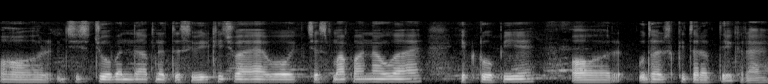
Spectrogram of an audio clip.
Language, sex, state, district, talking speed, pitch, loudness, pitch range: Hindi, male, Bihar, West Champaran, 185 wpm, 120 Hz, -20 LUFS, 110-125 Hz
